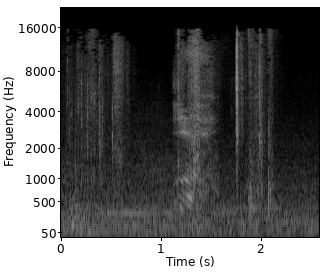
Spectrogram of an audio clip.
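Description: A person climbs up and grabs onto a ledge.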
